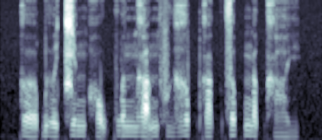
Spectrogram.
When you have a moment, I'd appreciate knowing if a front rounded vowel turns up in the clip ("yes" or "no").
no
